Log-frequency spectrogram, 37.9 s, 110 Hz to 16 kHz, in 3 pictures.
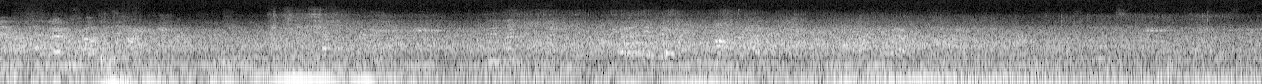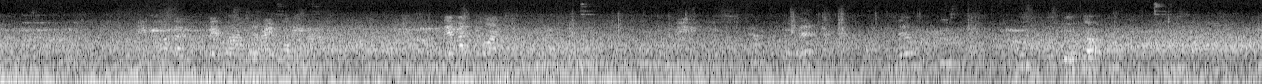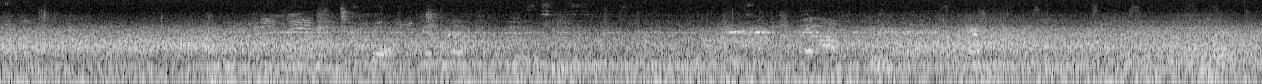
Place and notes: Krnjevo, Rijeka, soundscape
Field recording, soundscape
rec. setup: M/S matrix-AKG mics (in Zeppelin mounted on Manfrotto tripod)>Sound Devices mixer. 88200KHz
